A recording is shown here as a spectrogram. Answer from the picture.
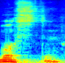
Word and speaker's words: Worcester: And Worcester. Worcester's the one that always gets you guys.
